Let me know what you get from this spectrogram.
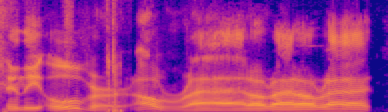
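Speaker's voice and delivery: bad put-on Texan drawl. Doing a horrible Matthew McConaughey impression after repeating a bet. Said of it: "My horrible Matthew McConaughey impression".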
